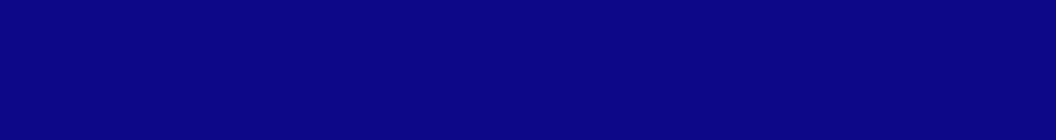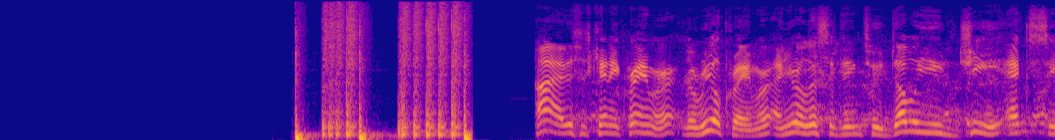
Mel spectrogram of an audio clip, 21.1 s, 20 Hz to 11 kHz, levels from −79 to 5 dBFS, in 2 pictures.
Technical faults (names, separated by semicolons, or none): none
